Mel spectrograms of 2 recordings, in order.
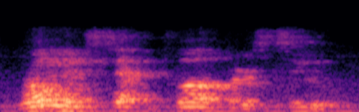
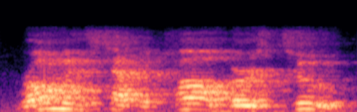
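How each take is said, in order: First: It is read at a normal, softer volume. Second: It is read louder with a deeper voice.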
